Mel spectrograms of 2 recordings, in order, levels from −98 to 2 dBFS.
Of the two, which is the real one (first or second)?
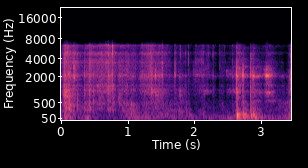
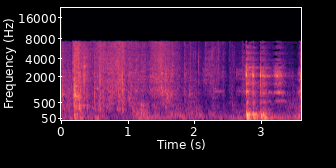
second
